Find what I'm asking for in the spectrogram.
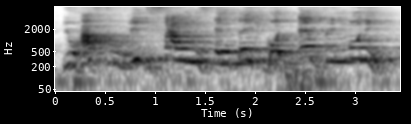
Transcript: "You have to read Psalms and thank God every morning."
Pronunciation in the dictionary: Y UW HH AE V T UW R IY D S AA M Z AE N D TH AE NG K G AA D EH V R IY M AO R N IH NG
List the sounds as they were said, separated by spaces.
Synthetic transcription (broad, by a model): Y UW HH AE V T UW R IY D S AA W N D S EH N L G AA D EH V R IY M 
